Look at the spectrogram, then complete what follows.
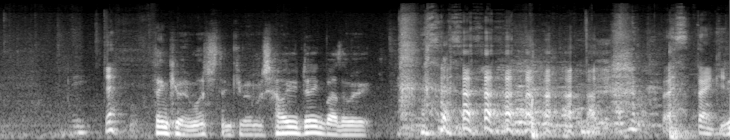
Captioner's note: laughter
